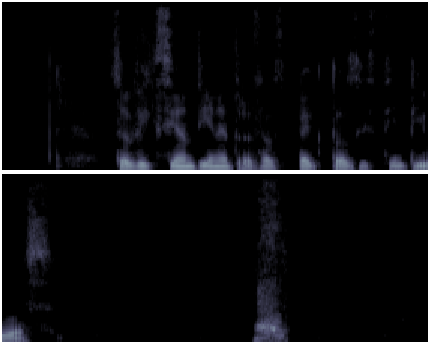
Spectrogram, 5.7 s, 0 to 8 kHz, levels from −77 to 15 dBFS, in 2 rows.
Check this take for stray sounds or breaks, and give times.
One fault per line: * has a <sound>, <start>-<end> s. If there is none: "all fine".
* has a bark, 4.5-4.8 s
